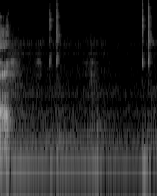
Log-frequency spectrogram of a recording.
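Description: Two faint, short clicks in quick succession about three-quarters of a second in, over a faint steady low hum, after the end of a man's spoken word.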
